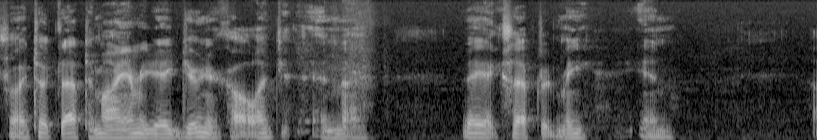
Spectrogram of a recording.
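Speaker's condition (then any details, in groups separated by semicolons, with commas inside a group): Essential tremor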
